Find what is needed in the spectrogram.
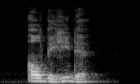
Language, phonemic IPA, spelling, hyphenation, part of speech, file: Dutch, /ɑldəˈɦidə/, aldehyde, al‧de‧hy‧de, noun, Nl-aldehyde.ogg
- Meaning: aldehyde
